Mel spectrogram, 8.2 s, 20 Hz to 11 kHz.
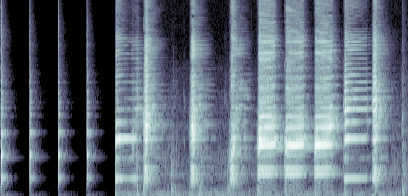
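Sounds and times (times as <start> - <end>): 
solo harmonica playing chugging licks: 2.3 - 8.1.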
